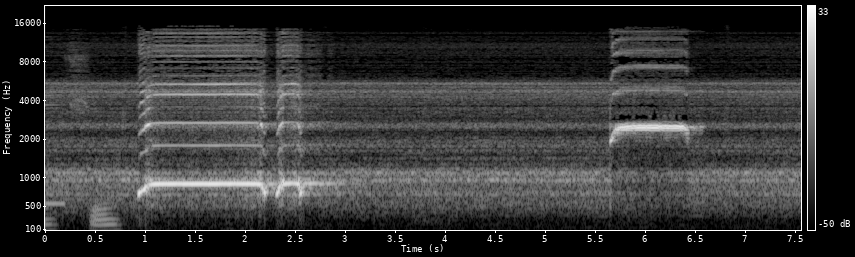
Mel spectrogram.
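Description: A model steam locomotive sounds a shrill whistle twice.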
